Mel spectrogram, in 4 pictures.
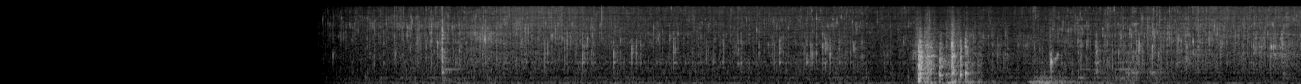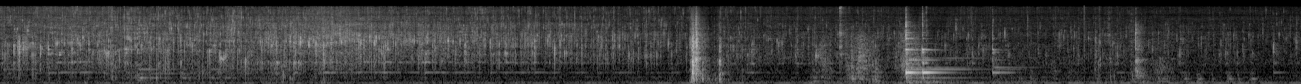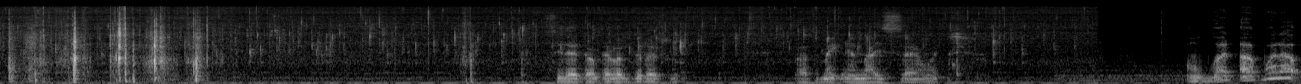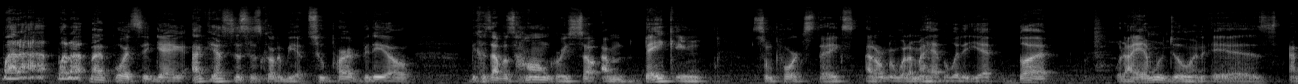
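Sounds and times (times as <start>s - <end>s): meat sizzling in hot oil: 3.2s - 37.0s
utensil knocking on pan: 22.0s - 23.6s.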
